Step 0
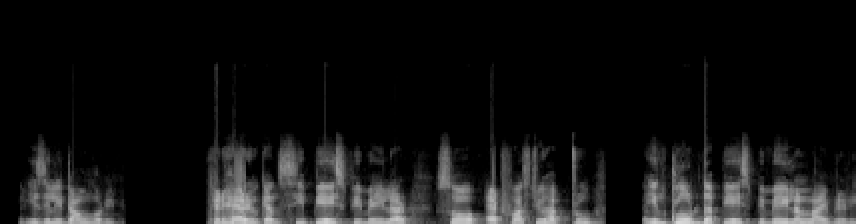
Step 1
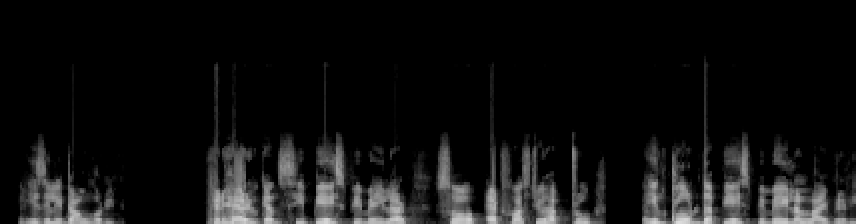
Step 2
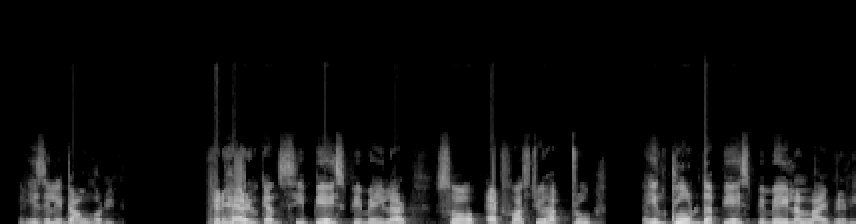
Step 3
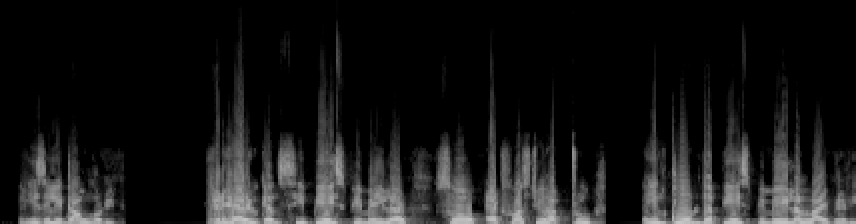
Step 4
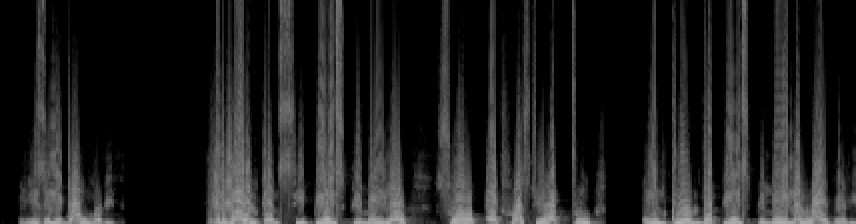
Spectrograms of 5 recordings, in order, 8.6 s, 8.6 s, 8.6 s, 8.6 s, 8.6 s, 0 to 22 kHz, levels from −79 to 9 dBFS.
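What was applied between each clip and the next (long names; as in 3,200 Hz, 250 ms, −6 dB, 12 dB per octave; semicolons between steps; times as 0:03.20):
reverb reduction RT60 0.7 s; level +2 dB
no processing that can be heard
soft clipping −13 dBFS, distortion −9 dB; transient designer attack −6 dB, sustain +3 dB; multiband upward and downward compressor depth 40%; level +2.5 dB
phase distortion by the signal itself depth 0.44 ms; level −6.5 dB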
